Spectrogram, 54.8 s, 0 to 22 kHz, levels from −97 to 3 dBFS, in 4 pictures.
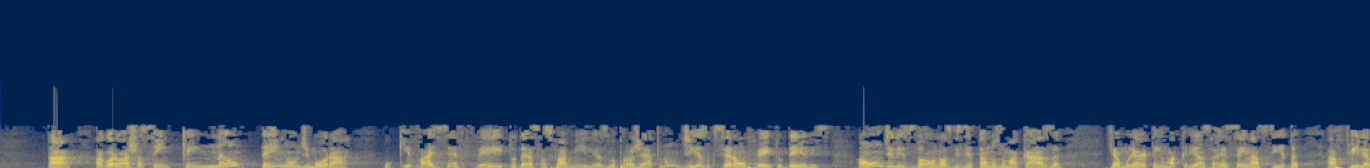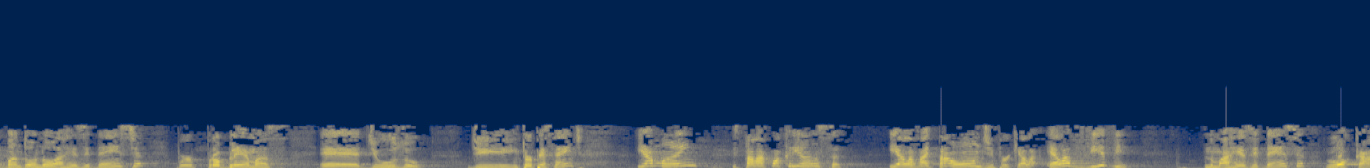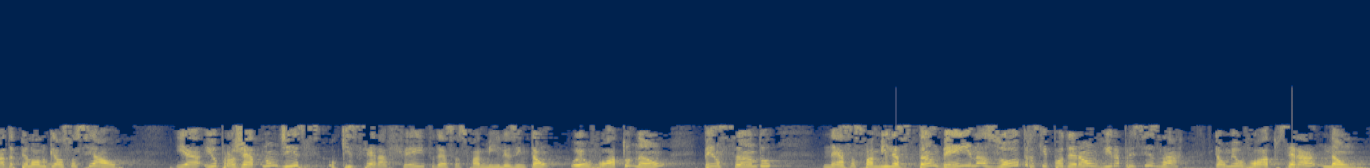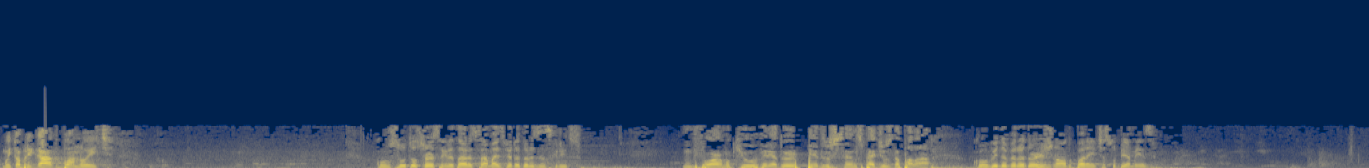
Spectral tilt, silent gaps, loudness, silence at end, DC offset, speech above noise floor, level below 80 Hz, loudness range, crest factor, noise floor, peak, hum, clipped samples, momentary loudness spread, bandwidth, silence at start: -9 dB/octave; none; -17 LUFS; 1.65 s; under 0.1%; 34 dB; -30 dBFS; 4 LU; 18 dB; -50 dBFS; 0 dBFS; none; under 0.1%; 11 LU; 6 kHz; 0.5 s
